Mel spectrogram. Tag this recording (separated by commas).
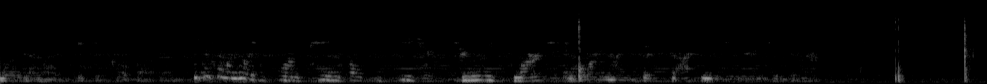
Speech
